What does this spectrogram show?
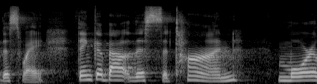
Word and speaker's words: Satan: the presence of the Satan, right? And in the commentary I read, it says it's pronounced with a short A sound.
